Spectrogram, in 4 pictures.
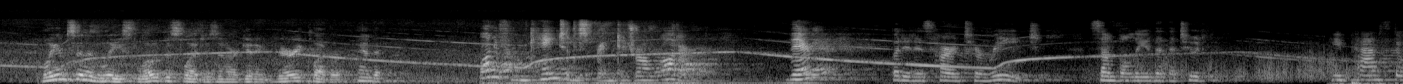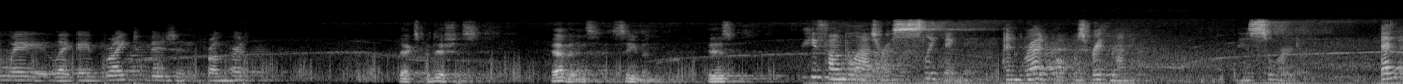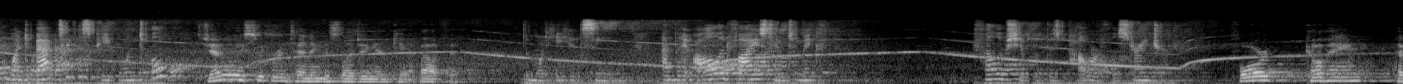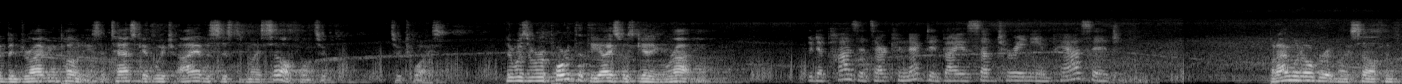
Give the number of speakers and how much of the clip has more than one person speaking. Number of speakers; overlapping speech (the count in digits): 4, no overlap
